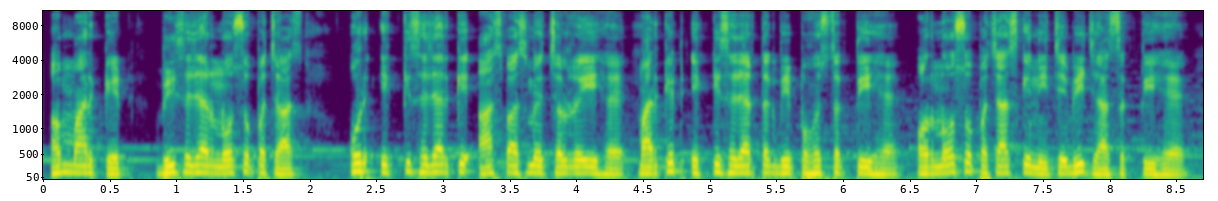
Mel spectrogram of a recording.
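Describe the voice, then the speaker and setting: A man's voice: mid-range voice, moderate pace, dark tone, faint music behind. A man teaching beginners step by step in a patient, explanatory tutorial style. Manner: patient, explanatory, says "dekhiye" often. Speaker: trading teacher. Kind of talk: screen-share tutorial.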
